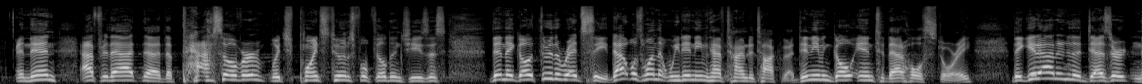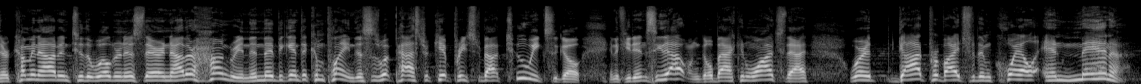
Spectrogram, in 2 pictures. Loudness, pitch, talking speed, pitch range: -19 LUFS, 195 Hz, 250 wpm, 175-220 Hz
